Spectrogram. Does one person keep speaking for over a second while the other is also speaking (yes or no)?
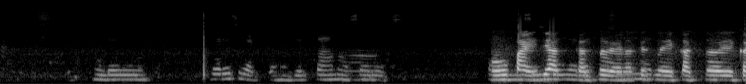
yes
